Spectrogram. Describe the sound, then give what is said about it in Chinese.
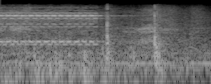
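A telephone rings with a steady, high electronic tone for about a second, then cuts off, followed by two sharp clicks and a low background hum. No one speaks. “肯定又是婷的来电话了”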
